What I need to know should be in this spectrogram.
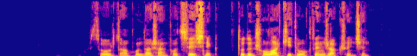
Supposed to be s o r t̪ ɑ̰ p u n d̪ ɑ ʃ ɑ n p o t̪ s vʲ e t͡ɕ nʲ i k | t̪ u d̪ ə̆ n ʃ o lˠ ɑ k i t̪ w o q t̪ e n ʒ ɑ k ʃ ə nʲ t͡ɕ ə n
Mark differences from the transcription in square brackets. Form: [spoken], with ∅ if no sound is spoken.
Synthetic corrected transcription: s o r t̪ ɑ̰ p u n d̪ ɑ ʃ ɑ n p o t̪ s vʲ e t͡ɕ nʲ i k | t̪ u d̪ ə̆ n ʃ o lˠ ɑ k i t̪ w o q t̪ e n ʒ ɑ k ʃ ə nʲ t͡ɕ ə n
